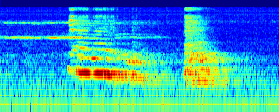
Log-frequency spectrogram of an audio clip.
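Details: A Great Dane played back from another recording while a second Great Dane reacts: a drawn-out, slightly falling whine, then a single short harsh bark about a second later, over a steady low hum.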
